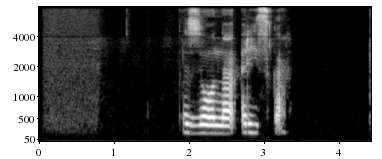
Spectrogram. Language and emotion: Russian, neutral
